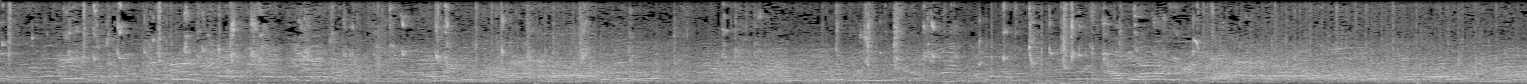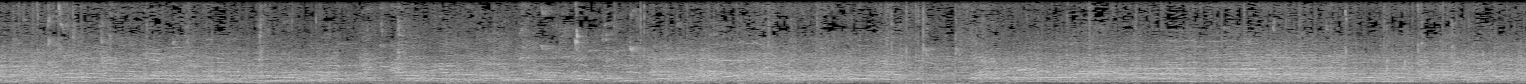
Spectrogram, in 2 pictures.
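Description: Basketball being dribbled on a hardwood gym floor during live play, with spectators' and players' voices throughout. The sound rings in a large hall.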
